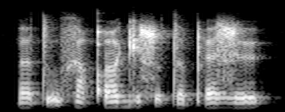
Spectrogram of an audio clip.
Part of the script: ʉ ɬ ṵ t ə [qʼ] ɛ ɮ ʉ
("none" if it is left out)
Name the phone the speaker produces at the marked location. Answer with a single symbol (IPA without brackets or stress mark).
pʼ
